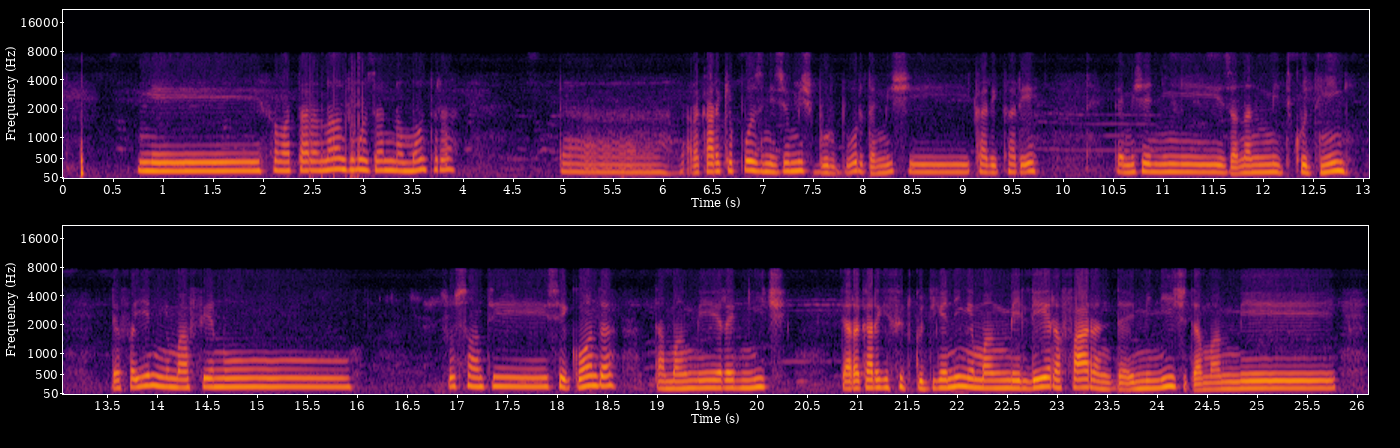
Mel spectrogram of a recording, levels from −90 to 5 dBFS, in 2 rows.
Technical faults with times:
0.00-26.11 4-bit ADPCM compression
2.47-2.99 processor overload crackle
20.44-20.84 processor overload crackle

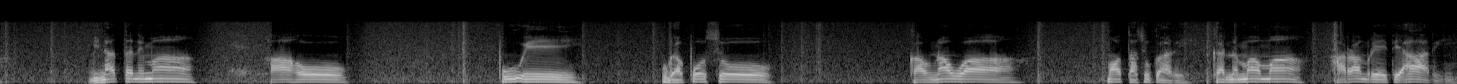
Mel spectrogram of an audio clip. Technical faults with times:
0.00-14.58 gain pumping

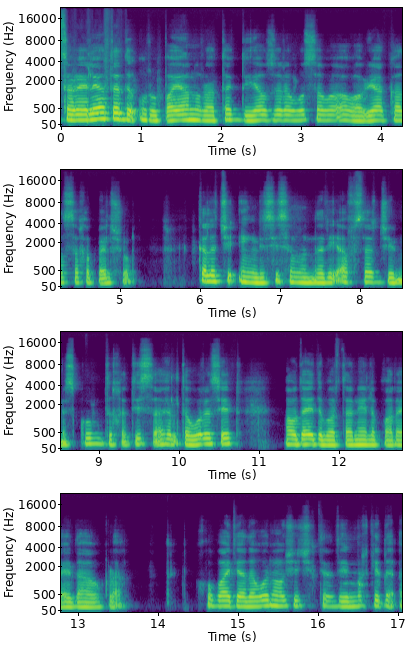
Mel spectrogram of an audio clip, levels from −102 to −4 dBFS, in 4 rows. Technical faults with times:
none

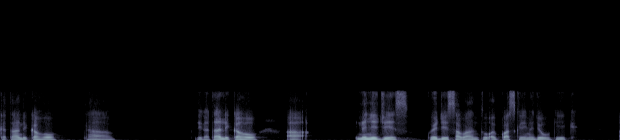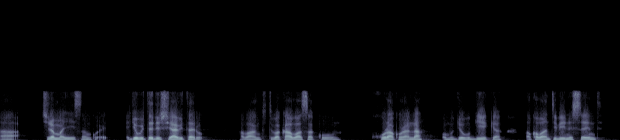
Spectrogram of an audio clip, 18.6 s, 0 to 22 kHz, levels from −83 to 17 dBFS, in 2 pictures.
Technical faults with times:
none

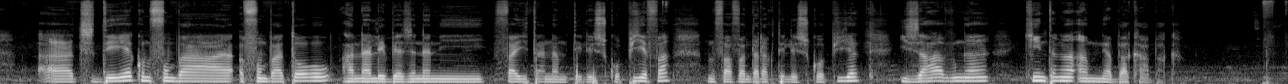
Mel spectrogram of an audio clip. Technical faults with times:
none

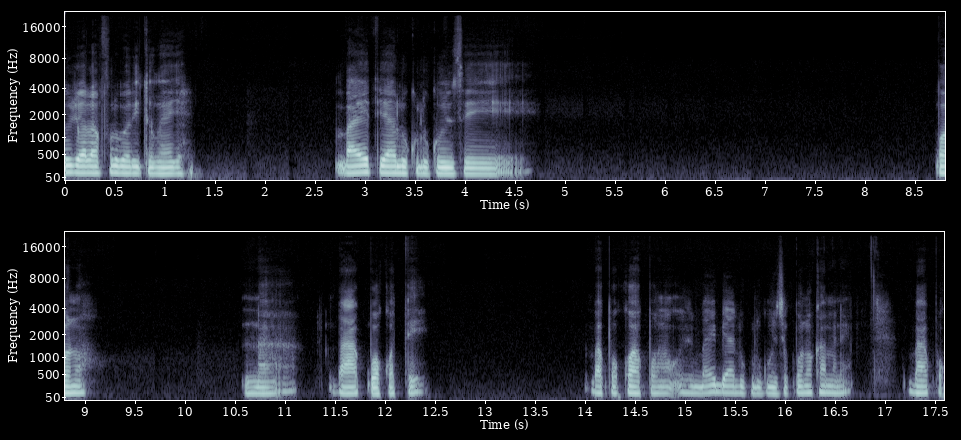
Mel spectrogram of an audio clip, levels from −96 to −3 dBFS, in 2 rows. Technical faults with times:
1.45-2.65 comfort noise in place of the background
4.81-8.65 comfort noise in place of the background
9.31-10.51 comfort noise in place of the background

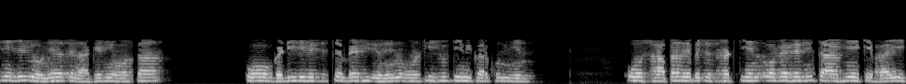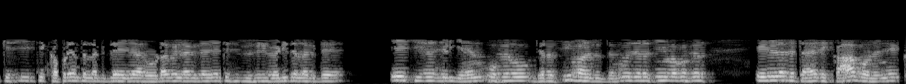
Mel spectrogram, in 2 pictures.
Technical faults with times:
0.00-18.12 AAC compression

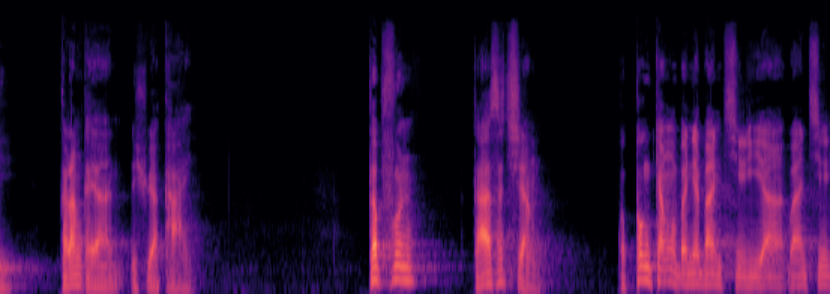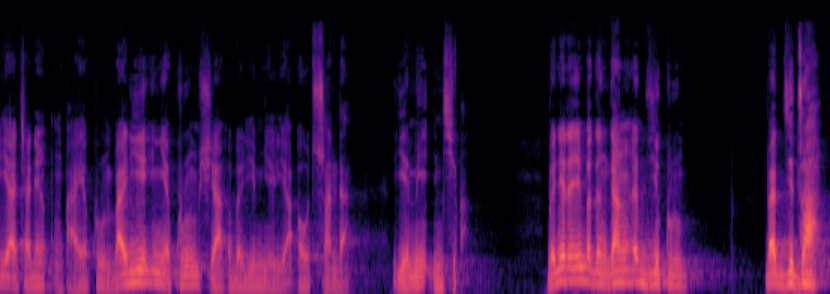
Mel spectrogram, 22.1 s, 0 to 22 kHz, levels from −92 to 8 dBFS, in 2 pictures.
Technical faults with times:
none

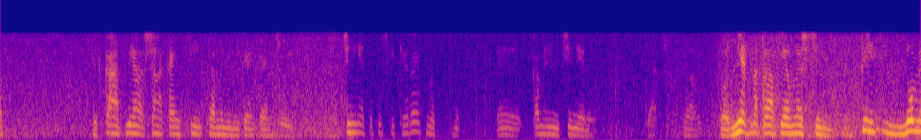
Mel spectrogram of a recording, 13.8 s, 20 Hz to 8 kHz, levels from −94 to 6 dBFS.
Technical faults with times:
0.00-13.81 AMR narrowband mobile codec

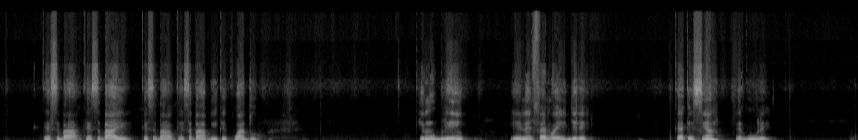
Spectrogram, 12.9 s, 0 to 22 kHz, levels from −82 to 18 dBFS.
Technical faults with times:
0.00-12.88 Opus voice compression

